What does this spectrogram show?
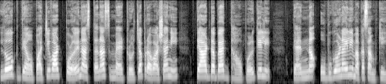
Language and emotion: Goan Konkani, disgusted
